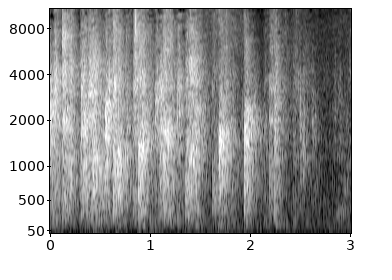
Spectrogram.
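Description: Applause from an audience at a cooperative business meeting, a dense, steady patter of many hands clapping close by that fades slightly toward the end.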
